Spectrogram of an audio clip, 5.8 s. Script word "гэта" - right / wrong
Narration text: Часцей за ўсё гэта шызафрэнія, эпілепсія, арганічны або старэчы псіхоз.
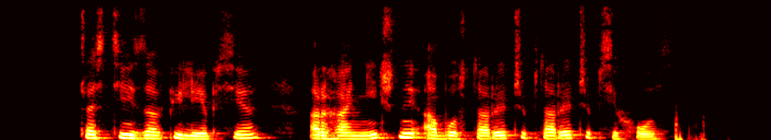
wrong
